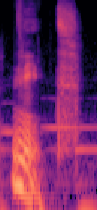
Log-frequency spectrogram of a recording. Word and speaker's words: knit: When there is KN, we have a lot of silent K, such as in no, not, knit.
